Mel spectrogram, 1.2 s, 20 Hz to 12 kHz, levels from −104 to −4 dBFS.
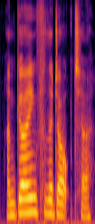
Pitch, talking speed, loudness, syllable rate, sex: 185 Hz, 305 wpm, -18 LUFS, 6.9 syllables/s, female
